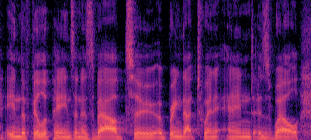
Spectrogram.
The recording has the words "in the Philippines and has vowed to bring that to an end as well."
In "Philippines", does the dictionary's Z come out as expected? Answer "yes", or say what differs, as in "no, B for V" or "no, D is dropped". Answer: yes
